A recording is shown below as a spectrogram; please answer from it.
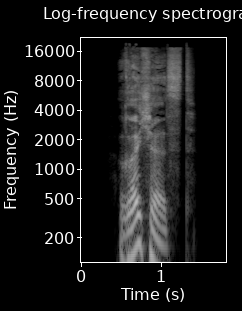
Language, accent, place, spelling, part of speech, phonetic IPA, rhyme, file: German, Germany, Berlin, röchest, verb, [ˈʁœçəst], -œçəst, De-röchest.ogg
- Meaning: second-person singular subjunctive II of riechen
